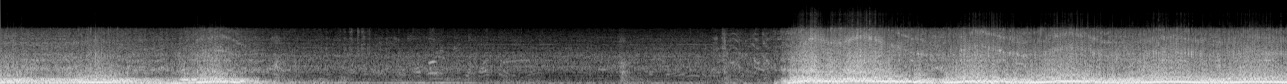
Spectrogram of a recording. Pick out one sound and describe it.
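A big engine revs up sharply, again and again.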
